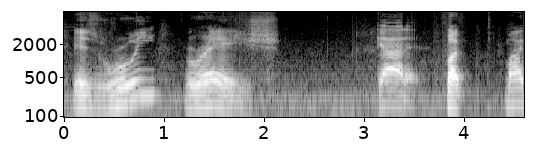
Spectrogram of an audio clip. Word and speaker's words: Rui: but it would ordinarily be spelled rui and pronounced rui okay but mike sound in portuguese yes and the last name would actually be pronounced rage okay so the portuguese version of my name is rui regis got it but my parents uh being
